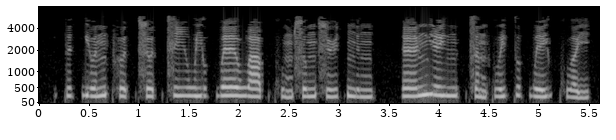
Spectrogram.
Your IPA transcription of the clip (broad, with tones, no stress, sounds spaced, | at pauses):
t̪ ɪ˨˥ k̚ j ɵ˨˥ n pʰ ɵ˨ t̚ s ɵ˨˥ t̚ t͡s iː˧ w j ʊ˧ k̚ w ɛː˥ w aː˧ p̚ kʷʰ ɐ˨˩ m s ʊ˨˧ ŋ s yː˨˥ t̚ ŋ ɪ˧ ŋ | ɛː˨˥ ŋ j e˧ j n̪ ɪ˨ k̚ s ɐ˨˩ n kʷ e˨˥ j t̪ ʊ˧ k̚ w e˨˥ j kʷʰ ɐ˨˩ j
